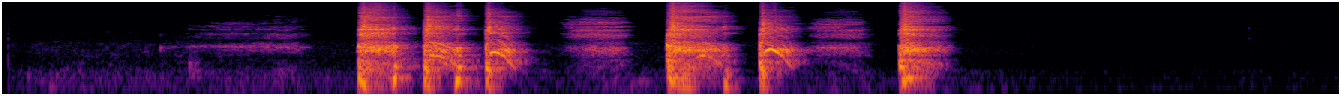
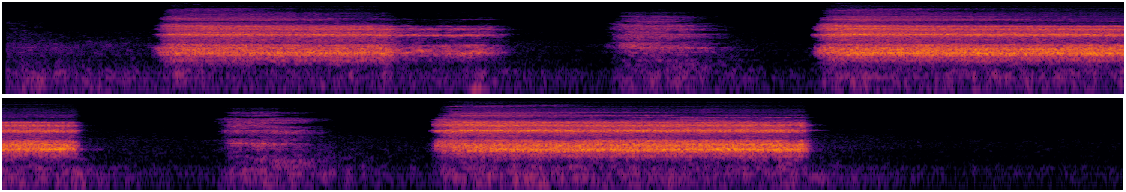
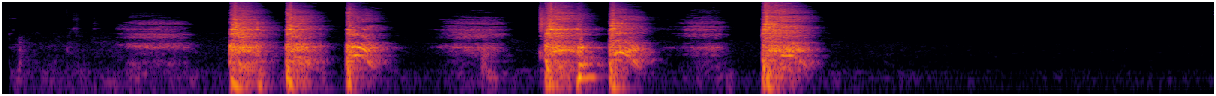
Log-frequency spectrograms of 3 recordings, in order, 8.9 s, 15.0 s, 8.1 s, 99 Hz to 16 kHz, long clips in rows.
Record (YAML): three_cough_length: 8.9 s
three_cough_amplitude: 32767
three_cough_signal_mean_std_ratio: 0.37
exhalation_length: 15.0 s
exhalation_amplitude: 21924
exhalation_signal_mean_std_ratio: 0.64
cough_length: 8.1 s
cough_amplitude: 31769
cough_signal_mean_std_ratio: 0.37
survey_phase: alpha (2021-03-01 to 2021-08-12)
age: 18-44
gender: Male
wearing_mask: 'No'
symptom_none: true
smoker_status: Ex-smoker
respiratory_condition_asthma: false
respiratory_condition_other: false
recruitment_source: REACT
submission_delay: 1 day
covid_test_result: Negative
covid_test_method: RT-qPCR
